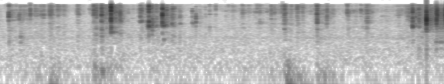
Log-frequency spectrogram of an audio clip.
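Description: A metal utility-knife blade scrapes and shaves flakes off the surface of a solid purple bar of dry soap held in the palm. The sound is a series of crisp, dry, bright scraping and crackling bursts with almost no low end and no ringing. It builds into denser, louder shaving strokes near the middle and end.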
